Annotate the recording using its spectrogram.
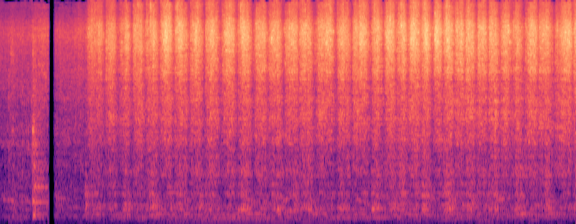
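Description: A hand brush scrapes rapidly along a wooden beam.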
